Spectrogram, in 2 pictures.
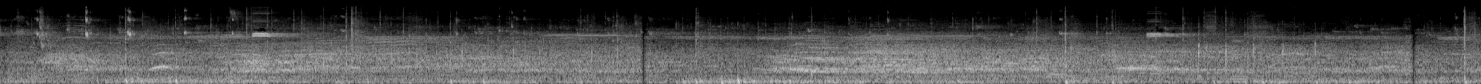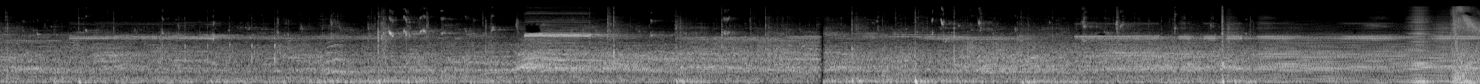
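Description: Busy indoor volleyball hall: a steady din of players' and spectators' voices, with volleyballs being hit and bouncing as sharp knocks, the loudest near the start and about 24 seconds in.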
